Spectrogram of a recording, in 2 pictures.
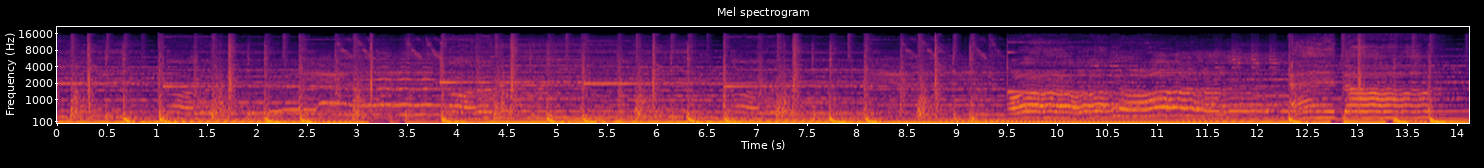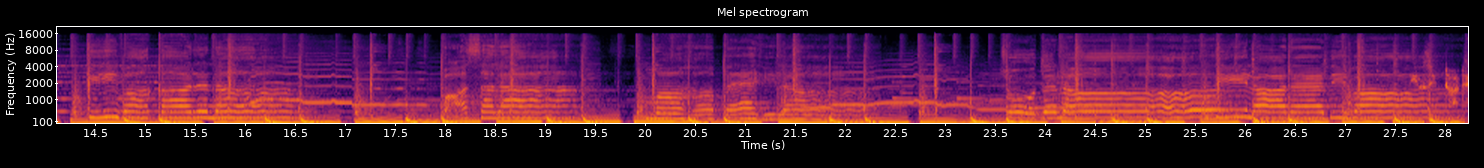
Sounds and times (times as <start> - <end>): Music: 0.0 - 28.2.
